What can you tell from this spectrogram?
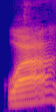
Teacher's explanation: Dan waw juga tipis ya. Dia diucapkan dengan monyong dulu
